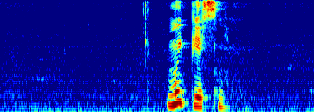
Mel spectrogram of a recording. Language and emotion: Russian, neutral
